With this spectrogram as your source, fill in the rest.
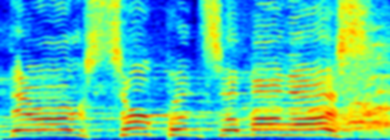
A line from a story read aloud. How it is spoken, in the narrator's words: It was the widow McCoy who stood up and called out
